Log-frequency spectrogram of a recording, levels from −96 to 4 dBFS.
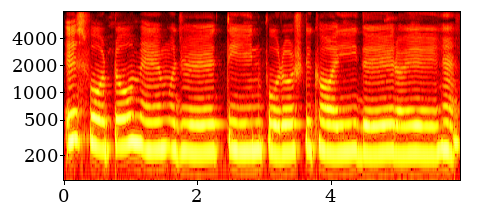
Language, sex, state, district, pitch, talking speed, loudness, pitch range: Hindi, female, Madhya Pradesh, Umaria, 230 Hz, 100 wpm, -14 LUFS, 220-245 Hz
